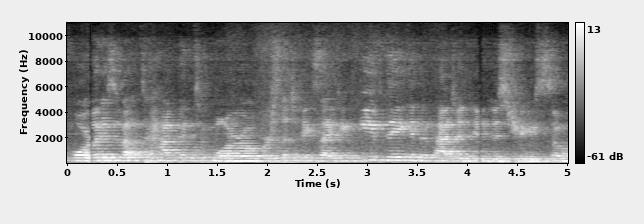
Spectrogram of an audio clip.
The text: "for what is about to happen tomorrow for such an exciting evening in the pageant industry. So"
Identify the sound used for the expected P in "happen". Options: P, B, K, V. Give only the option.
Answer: P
